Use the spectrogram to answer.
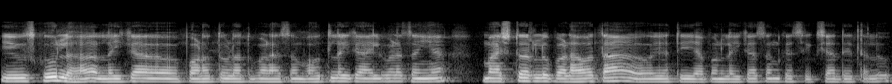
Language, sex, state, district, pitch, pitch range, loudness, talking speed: Bhojpuri, male, Bihar, Muzaffarpur, 135 Hz, 130-145 Hz, -16 LUFS, 175 wpm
